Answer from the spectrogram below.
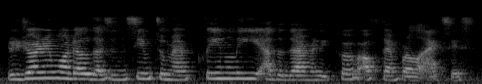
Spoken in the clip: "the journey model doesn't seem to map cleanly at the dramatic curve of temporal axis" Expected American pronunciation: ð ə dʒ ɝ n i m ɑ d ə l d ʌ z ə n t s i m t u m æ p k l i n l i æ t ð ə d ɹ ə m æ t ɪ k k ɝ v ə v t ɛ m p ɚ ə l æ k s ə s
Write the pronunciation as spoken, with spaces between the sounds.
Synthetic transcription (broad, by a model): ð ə dʒ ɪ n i m ɑ d ə l d ʌ z ə n t s i m t u m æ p k l i n l i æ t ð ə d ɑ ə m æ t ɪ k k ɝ ə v t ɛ m p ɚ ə l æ k s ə s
